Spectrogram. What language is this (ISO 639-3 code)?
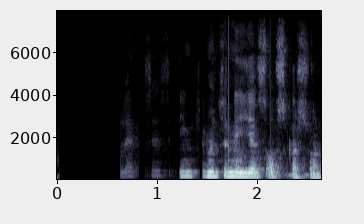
isl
